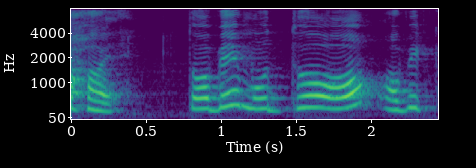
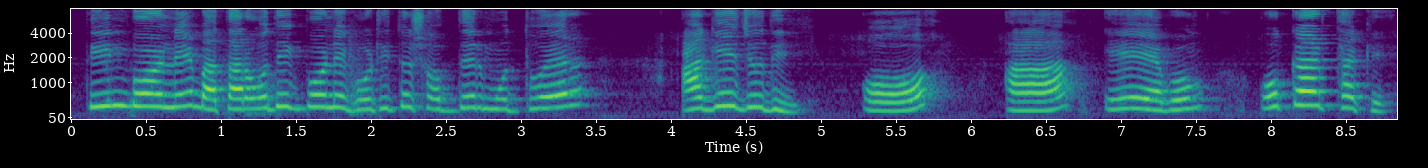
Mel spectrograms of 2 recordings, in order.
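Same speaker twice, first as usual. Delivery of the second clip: usual speaking voice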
